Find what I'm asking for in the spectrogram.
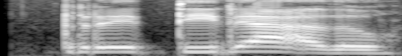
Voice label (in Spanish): "retirado", spanish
